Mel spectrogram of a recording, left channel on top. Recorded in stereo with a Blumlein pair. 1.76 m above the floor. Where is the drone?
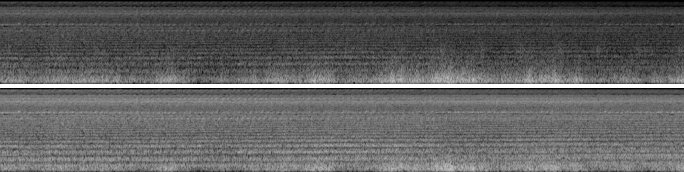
30° right; by 6.9 s 35° right.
